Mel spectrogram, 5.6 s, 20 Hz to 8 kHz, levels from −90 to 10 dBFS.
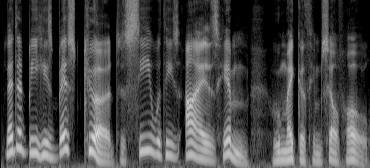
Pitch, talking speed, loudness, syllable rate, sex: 140 Hz, 175 wpm, -19 LUFS, 3.8 syllables/s, male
